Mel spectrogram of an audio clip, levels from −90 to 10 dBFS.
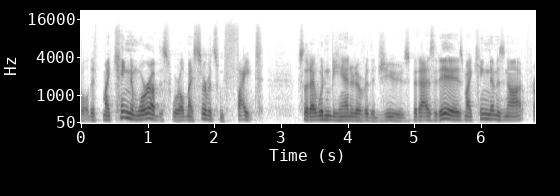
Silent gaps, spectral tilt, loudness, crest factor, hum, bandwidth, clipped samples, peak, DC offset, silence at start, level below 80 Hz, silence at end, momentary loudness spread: none; -6.5 dB/octave; -29 LUFS; 18 dB; none; 13 kHz; under 0.1%; -12 dBFS; under 0.1%; 0 s; -78 dBFS; 0 s; 11 LU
